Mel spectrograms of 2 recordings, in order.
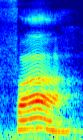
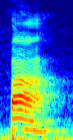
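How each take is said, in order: First: The first sound is made with lip and teeth. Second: The first sound is made with both lips. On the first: The speaker calls it right. "Yang benar adalah perut bibir bawah bertemu ujung gigi atas" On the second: The speaker calls it wrong. "Kalau pa itu bibir bawah bertemu bibir atas, itu salah"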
